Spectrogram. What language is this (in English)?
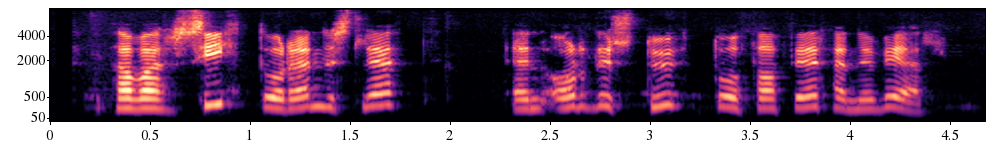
Icelandic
